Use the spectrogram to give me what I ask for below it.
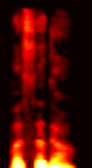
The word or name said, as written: ಪಸದ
